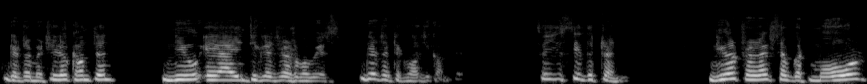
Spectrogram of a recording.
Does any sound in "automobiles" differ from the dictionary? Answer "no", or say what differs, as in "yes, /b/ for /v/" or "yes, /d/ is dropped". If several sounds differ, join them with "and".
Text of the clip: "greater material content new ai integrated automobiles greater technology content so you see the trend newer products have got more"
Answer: yes, /l/ is dropped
